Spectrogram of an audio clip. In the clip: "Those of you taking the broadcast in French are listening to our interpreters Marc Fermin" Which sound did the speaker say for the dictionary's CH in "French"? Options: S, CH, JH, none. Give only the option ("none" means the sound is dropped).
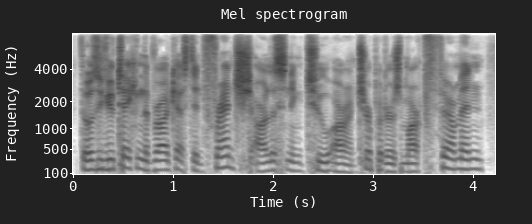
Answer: CH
